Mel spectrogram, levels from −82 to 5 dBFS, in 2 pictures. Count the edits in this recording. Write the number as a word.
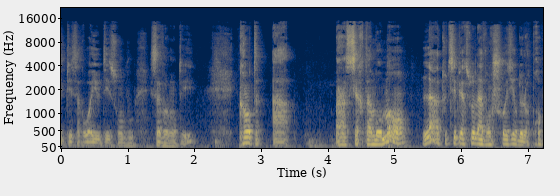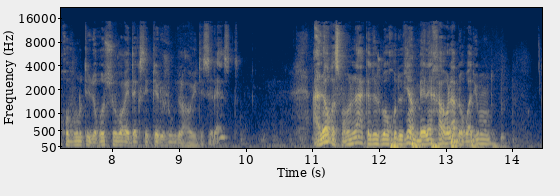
zero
